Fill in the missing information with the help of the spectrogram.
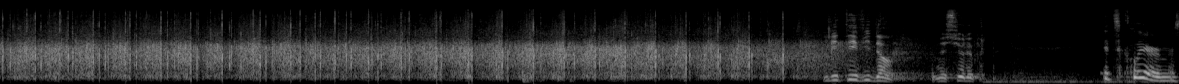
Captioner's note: applause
